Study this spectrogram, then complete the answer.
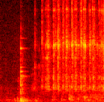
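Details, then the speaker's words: Seat Ibiza old seat belt assemblies being shaken: loose tinny rattle showing the pretensioner canister has deployed, so the belts need replacing. "So basically that's a canister that deploys and that tightens up the seat belt. So basically when the airbag deploys, it basically pulls that tight in and will lock it as well."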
